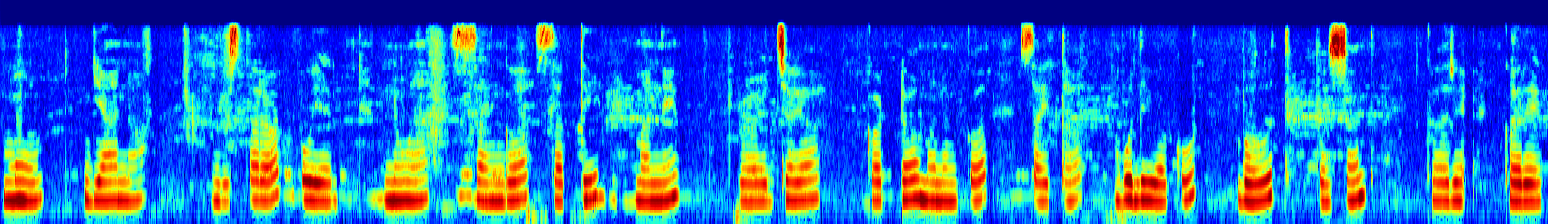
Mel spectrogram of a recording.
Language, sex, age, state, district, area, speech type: Odia, female, 18-30, Odisha, Nabarangpur, urban, spontaneous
